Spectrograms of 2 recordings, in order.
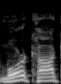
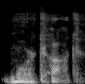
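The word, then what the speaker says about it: Moorcock: Uh Morcock is one of the his target targets. Michael Morco, by the way, not just Morcock.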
